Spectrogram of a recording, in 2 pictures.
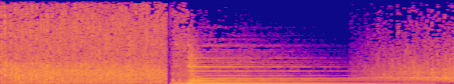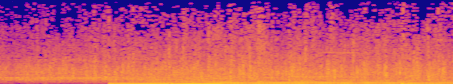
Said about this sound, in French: Un discours qui se termine sous les applaudissements.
